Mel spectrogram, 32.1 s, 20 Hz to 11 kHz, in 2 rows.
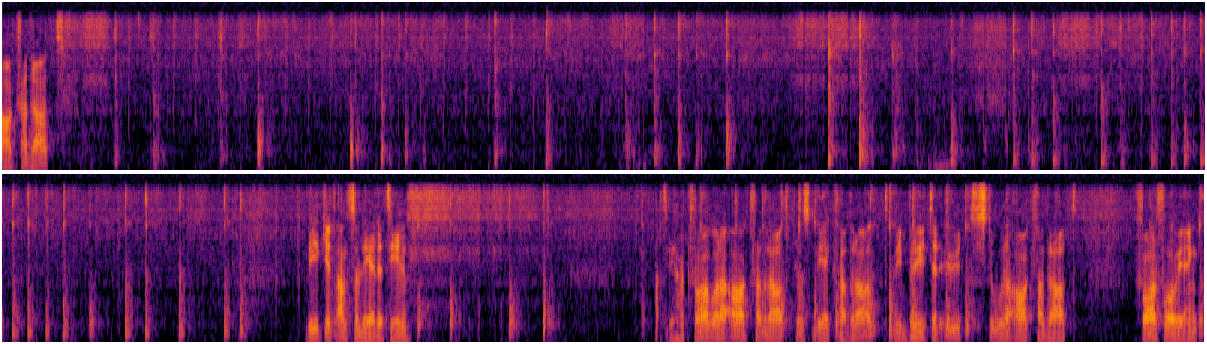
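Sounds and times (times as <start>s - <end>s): pen tapping on writing tablet: 4.6s - 5.7s, 6.5s - 7.4s, 8.3s - 9.8s, 11.0s - 12.8s, 13.4s - 19.4s, 21.5s - 22.2s, 22.8s - 23.5s, 24.5s - 29.1s.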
